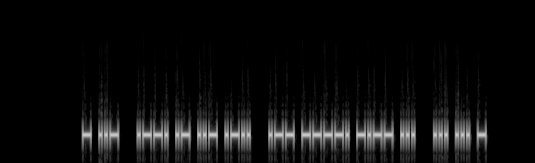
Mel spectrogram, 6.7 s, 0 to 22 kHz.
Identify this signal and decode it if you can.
Morse code, heard as a keyed tone, about 34 wpm, 700 Hz. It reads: TU PAUL W9YS SST
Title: K1USN SST QSO Practice - 35wpm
